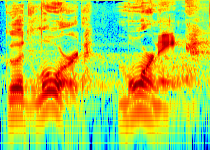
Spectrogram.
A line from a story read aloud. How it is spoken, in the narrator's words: they mutter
